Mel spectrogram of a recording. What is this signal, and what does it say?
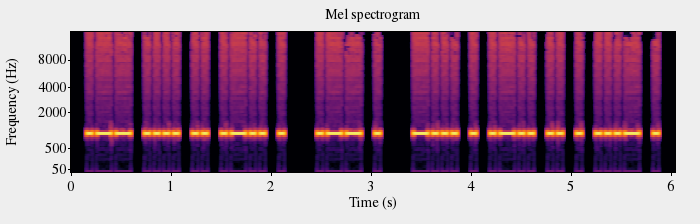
Morse code, heard as a keyed tone, about 25 wpm, 1000 Hz. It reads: WHILE WE BELIEVE
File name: qotdfiles / 25wpm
